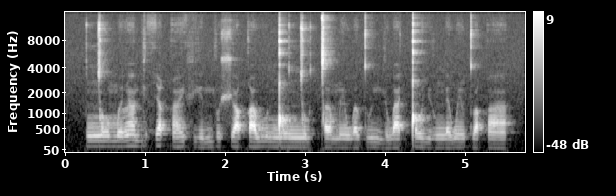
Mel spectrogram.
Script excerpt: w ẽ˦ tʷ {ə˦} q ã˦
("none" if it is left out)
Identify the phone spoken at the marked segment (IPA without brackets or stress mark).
ə˦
